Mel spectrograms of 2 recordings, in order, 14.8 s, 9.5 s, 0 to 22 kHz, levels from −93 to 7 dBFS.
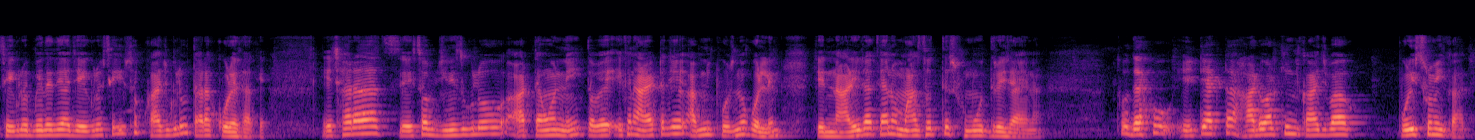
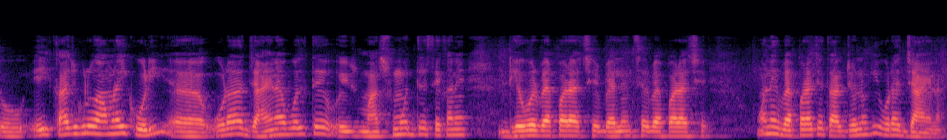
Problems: none marked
